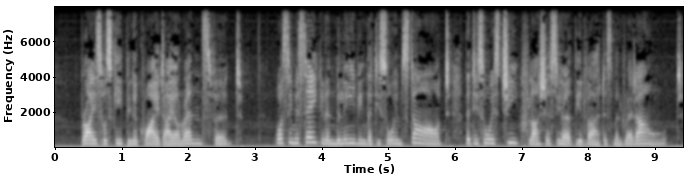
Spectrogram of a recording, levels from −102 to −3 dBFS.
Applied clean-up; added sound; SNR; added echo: none; none; none; none.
